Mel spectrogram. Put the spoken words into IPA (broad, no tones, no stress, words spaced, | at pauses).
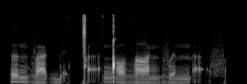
əŋvaɡ͡bɛ̰ ǀa̰ŋ͡ǃo ðˤaŋvə na̰f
